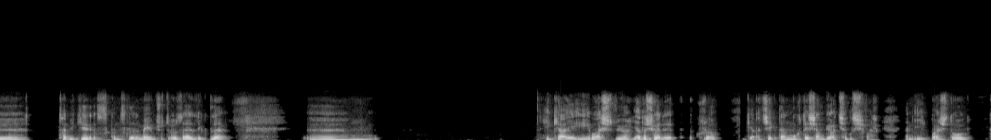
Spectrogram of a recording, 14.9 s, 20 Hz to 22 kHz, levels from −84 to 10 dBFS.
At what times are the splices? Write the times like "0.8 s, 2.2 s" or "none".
11.1 s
